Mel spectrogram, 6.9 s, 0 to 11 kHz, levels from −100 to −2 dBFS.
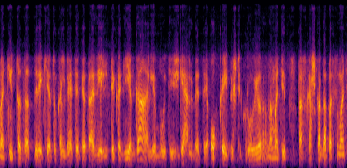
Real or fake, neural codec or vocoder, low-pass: fake; codec, 24 kHz, 6 kbps, HILCodec; 9.9 kHz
